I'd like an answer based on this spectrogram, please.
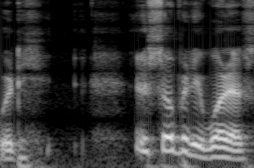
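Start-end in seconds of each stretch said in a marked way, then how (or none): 1.0-1.9 yawning while speaking, much higher and louder. A speaker, mid-discussion, talks through a yawn and apologizes for it. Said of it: "sorry, I'm yawning".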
